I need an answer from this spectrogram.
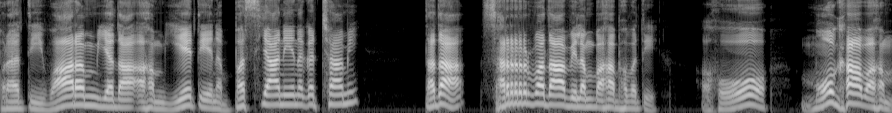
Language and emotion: Sanskrit, angry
